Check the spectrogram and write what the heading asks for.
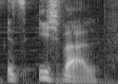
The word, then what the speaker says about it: Ishval: Specifically, there is a character named Ishval. I think that's how you pronounce her name. It's actually kind of exotic the way her name is. It's H-V-A-L, something like that. It's Ishval. That's how you say it.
